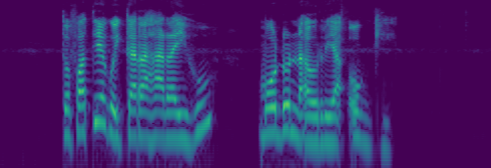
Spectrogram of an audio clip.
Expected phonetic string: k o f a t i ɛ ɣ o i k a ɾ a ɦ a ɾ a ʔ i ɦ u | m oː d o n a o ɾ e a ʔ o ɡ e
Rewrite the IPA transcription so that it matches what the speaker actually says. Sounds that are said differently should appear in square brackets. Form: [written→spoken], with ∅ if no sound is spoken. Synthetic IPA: [k→t] o f a t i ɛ ɣ o i k a ɾ a ɦ a ɾ a [ʔ→∅] i ɦ u | m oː d o n a o ɾ e a ʔ o ɡ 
